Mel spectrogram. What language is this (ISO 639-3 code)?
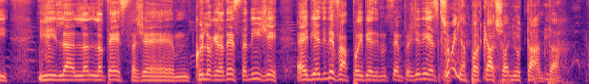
ita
